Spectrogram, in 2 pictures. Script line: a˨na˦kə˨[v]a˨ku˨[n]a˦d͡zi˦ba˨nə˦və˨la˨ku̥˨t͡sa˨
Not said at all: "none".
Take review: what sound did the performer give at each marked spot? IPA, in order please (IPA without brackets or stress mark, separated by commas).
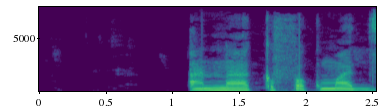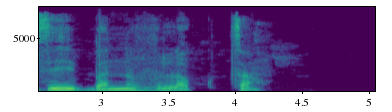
f, m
